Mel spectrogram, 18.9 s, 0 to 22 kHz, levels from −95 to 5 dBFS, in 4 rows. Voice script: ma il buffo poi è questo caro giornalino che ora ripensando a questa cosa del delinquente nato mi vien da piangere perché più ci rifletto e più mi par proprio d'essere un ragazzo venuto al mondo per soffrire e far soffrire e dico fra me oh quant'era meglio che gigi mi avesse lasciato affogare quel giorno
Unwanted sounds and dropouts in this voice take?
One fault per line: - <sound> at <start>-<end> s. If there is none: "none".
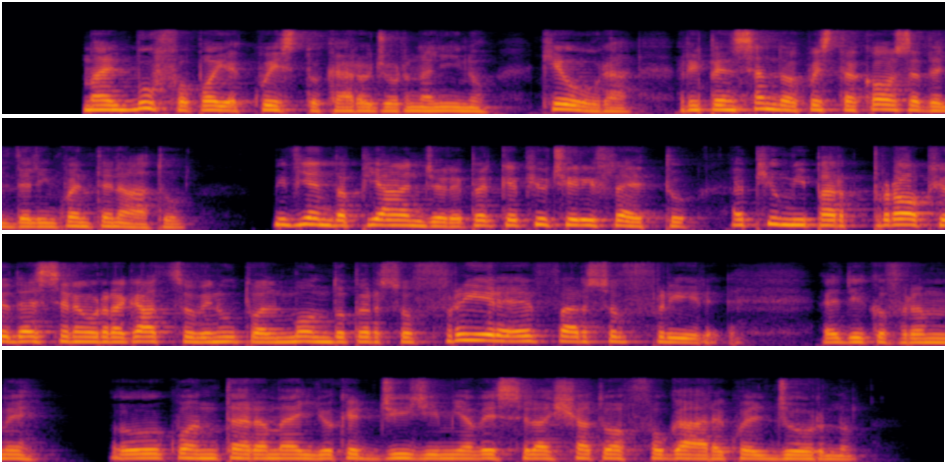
none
